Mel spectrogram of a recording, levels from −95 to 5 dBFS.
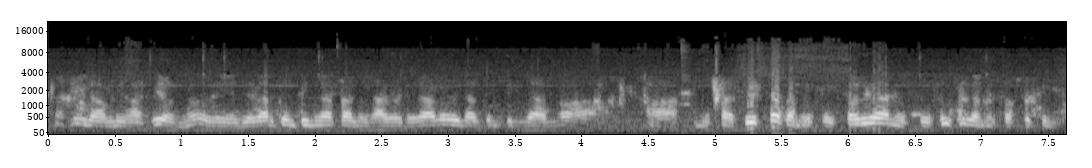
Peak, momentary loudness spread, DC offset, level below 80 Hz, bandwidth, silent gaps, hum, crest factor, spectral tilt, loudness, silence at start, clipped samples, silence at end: -6 dBFS; 10 LU; under 0.1%; -68 dBFS; 11 kHz; none; none; 16 dB; -5.5 dB/octave; -22 LUFS; 0 s; under 0.1%; 0 s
